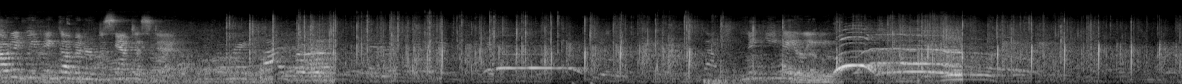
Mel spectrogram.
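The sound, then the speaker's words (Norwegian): A large audience at a political debate claps and cheers loudly and continuously for about twelve seconds, with whoops and raised voices rising above the dense, steady applause. The audience's cheering is used to gauge who won the debate. “Og på slutten av denne debatten så hadde de en eh, liten avstemning, hvor de målte ut ifra jubelen fra publikum eh, hvem som eh, vant debatten.”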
